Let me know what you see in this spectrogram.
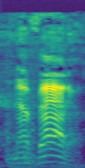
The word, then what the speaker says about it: Nevada: How do you pronounce Nevada? – No. Do you eat apples? Right? Apples.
